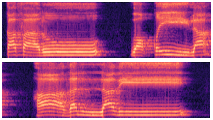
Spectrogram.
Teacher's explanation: اب یہاں پر آخر پہ کفرو ہے، یہاں پہ جب لوگ پڑھتے ہیں تو را کے آگے جو واو ہے اس کو ایک الف کی مقدار کھینچنا ہوتا ہے، لیکن وہ کھینچتے نہیں ہیں، اس کو پوری مقدار نہیں کھینچ پاتے، کفرو وقیل ھذا پڑھ جاتے ہیں۔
